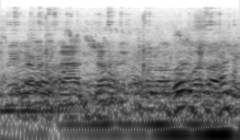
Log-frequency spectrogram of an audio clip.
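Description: Several men's voices talking at once, an overlapping chatter in which no single voice stands out.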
